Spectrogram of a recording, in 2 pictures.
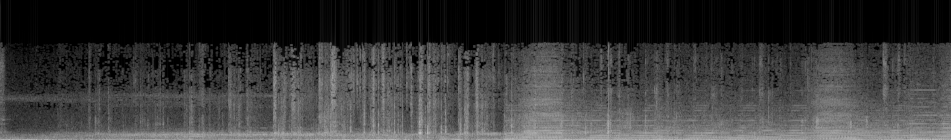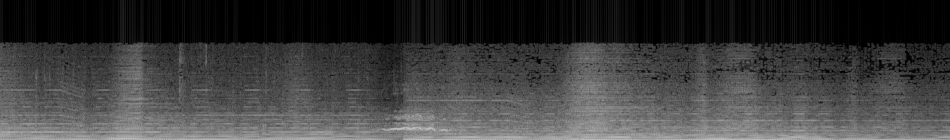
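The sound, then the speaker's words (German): Horse hooves clip-clop in a steady trotting rhythm as an injured man rides the horse back to the village with a companion, heard over a continuous, sustained musical backdrop that shifts chords several times; no clear whinny stands out. “Der verletzte Paul setzte sich auf das Pferd Gründners und gemeinsam machten sie sich auf den Weg zurück zum Dorf.”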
